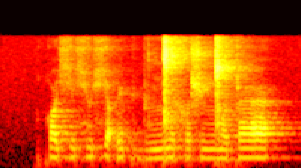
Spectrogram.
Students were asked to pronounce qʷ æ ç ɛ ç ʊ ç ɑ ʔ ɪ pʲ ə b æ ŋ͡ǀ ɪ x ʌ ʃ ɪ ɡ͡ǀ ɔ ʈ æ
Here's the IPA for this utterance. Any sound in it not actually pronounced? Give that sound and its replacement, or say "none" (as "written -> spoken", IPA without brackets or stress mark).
ɡ͡ǀ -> ŋ͡ǀ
